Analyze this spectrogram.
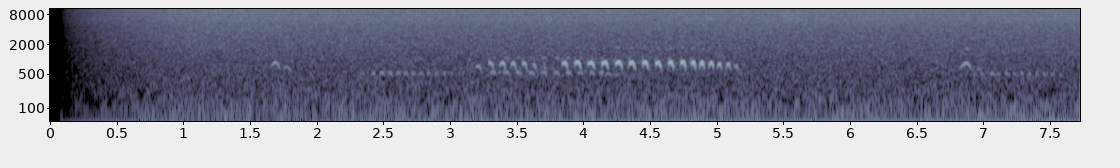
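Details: Western Screech-Owl pair during copulation, trail camera in the Sonoran Desert, Tucson: a quick, even run of hollow hoots lasting about two seconds, framed by a lower soft trill before and after, over steady low rumble.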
